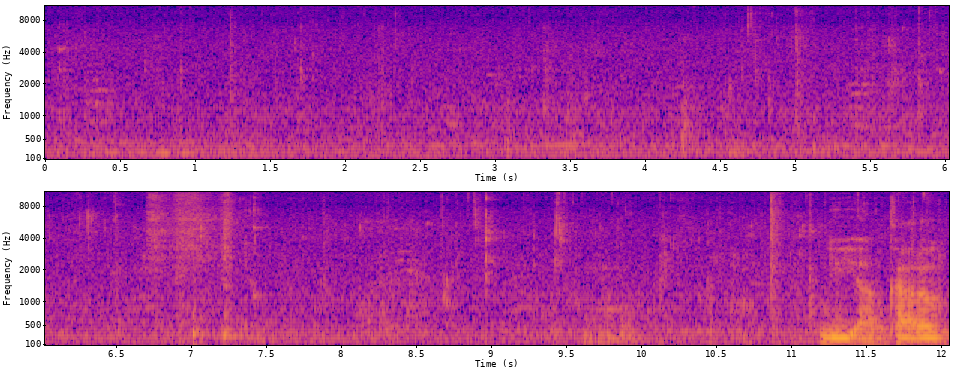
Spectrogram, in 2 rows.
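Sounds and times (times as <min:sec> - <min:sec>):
chewing with wet mouth clicks: 0:00.8 - 0:02.5, 0:04.5 - 0:11.3.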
